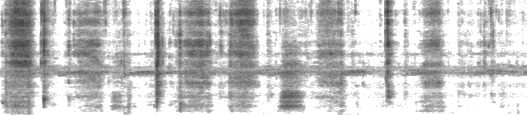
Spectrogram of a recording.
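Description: Close-miked mukbang eating sounds: wet chewing and lip smacking, with sauce-covered fingers squishing through spicy chicken curry and boiled eggs. Irregular smacks and sharp clicks come every fraction of a second.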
